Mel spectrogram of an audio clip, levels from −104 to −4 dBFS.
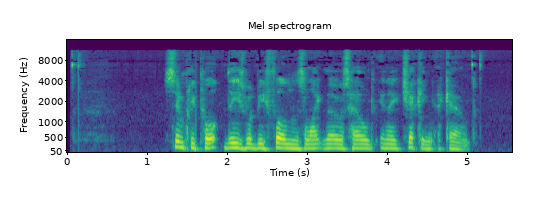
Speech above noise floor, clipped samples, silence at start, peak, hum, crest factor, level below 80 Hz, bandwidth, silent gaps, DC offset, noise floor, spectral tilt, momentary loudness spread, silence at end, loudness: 49 dB; under 0.1%; 0.05 s; -2 dBFS; none; 18 dB; -54 dBFS; 11.5 kHz; none; under 0.1%; -68 dBFS; -6 dB/octave; 10 LU; 0.45 s; -20 LUFS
